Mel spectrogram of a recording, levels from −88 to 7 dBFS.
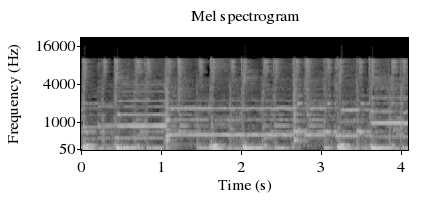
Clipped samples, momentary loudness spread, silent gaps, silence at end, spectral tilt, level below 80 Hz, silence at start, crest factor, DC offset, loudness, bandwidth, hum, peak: under 0.1%; 2 LU; none; 0 s; -4 dB/octave; -28 dBFS; 0 s; 16 dB; under 0.1%; -19 LUFS; 11 kHz; none; -2 dBFS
